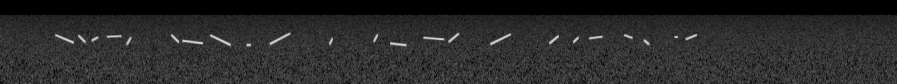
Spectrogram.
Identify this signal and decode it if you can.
Bird-like chirps. There is no code.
